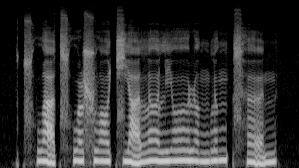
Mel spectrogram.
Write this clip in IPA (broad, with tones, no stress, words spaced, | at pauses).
t͡sʰwä̰˨˩t͡sʰwɔ˦ʂwɔ˧˥t͡ɕjä̰˨˩ lɤ˥˩ ljo˥ʊ̯ɻɤ˧˥ŋ lʊ˥ŋt͡sʰə̰˨˩˦n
